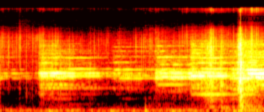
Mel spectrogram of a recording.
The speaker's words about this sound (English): the bells have started.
